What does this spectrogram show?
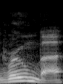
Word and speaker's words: Roomba: Second of all, it's pronounced Roomba.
